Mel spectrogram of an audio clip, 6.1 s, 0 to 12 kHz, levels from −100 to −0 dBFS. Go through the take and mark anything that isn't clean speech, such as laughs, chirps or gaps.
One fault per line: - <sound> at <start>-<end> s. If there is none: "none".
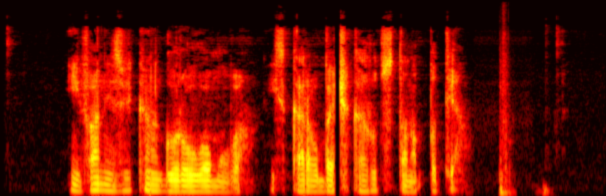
- dropout at 3.3-3.4 s
- thud at 5.0-5.2 s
